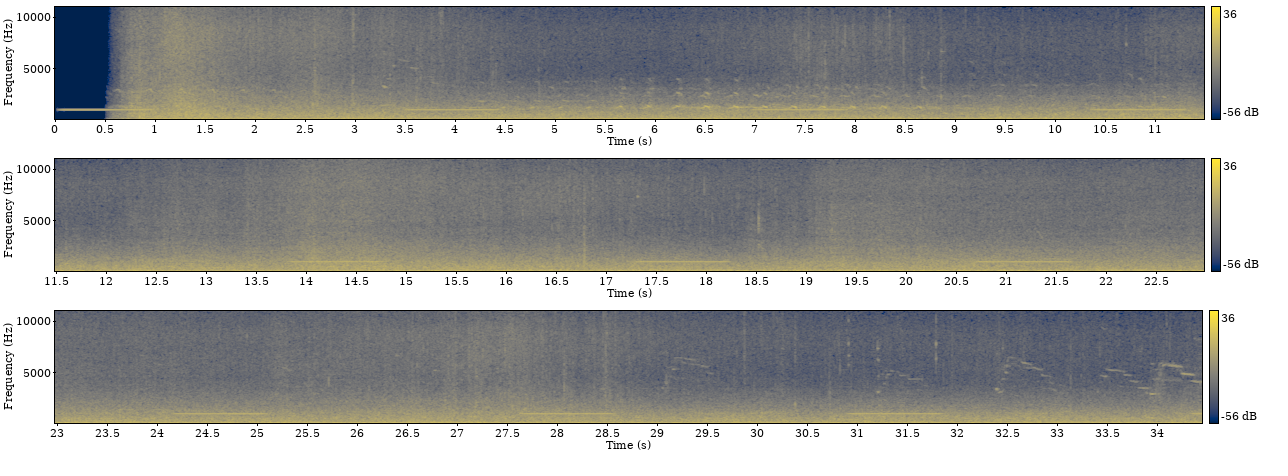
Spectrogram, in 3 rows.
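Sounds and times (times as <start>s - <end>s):
fishing boat: 0.5s - 34.4s.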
